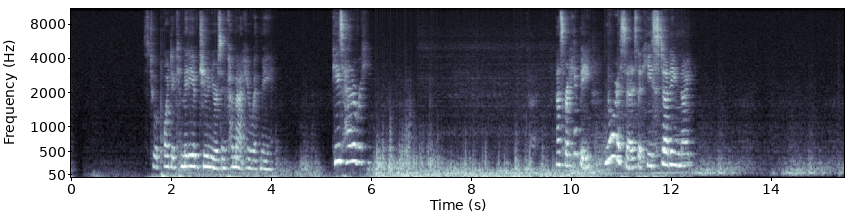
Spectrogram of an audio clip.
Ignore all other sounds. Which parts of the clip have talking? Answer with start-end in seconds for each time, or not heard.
1.6-4.1, 5.2-6.0, 9.2-12.4.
